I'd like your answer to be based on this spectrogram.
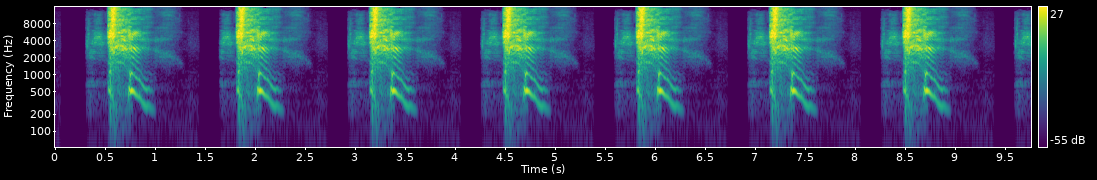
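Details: Seven sharp, near-identical sneezes at regular intervals, each a quick explosive burst with a falling squeaky tail, from a woman; sneezing.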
